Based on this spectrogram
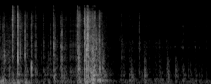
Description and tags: Rummaging through objects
